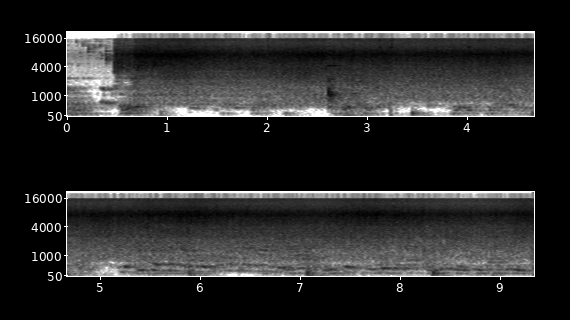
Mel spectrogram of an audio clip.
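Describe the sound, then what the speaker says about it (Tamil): A pan of pickle mixture with lemon juice bubbles and sizzles steadily and loudly, with occasional clinks and stirring sounds over the constant hiss. "நல்லா கொதிக்கட்டும்"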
